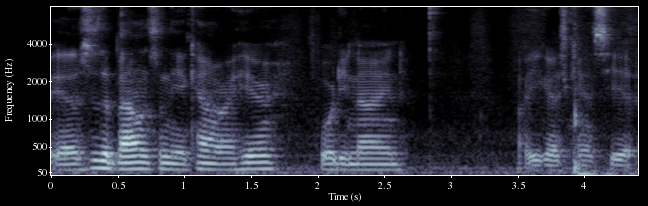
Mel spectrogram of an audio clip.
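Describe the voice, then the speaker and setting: A man talks very fast and quietly in a fairly low, dark, mellow voice with flat, monotone intonation, and the room echo is audible. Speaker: day trader streamer. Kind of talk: live trading stream. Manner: casual.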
